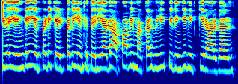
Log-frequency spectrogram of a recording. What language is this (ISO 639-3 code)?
tam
